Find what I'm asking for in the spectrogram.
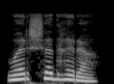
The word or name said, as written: ವಾರಿಶತ್ರ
